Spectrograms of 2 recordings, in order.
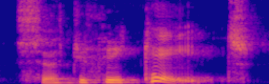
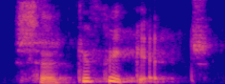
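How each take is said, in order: First: The stress falls on the final syllable. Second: The stress falls before the final syllable. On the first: It is used as a verb. "when they are verbs, stress falls on the last syllable" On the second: It is used as a noun. "It's not the first one"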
